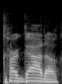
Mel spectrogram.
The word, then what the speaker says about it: Cargado: They are, you guys are the founders and the owners of, and let me pronounce it correctly, Cargado, correctly? – Yes, that's correct.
